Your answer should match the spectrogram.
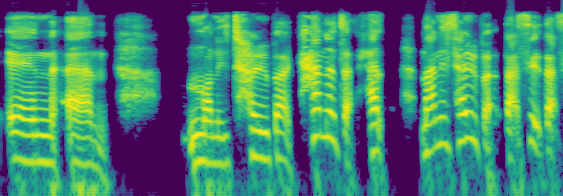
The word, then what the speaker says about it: Manitoba: is this Lori in um monit TOA Canada Manitoba that's it that's how you pronounce it hello hello okay okay my geography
